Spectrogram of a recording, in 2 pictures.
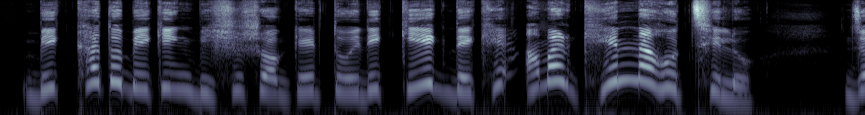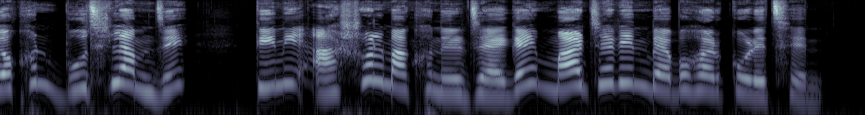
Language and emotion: Bengali, disgusted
